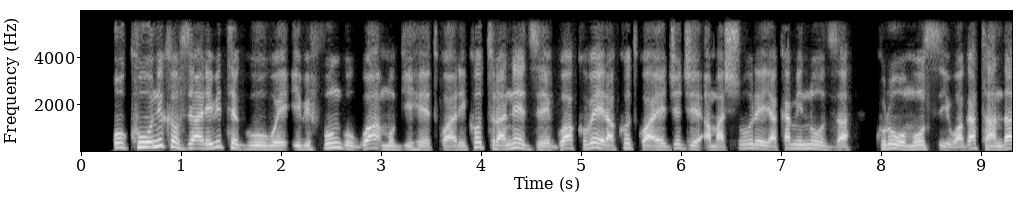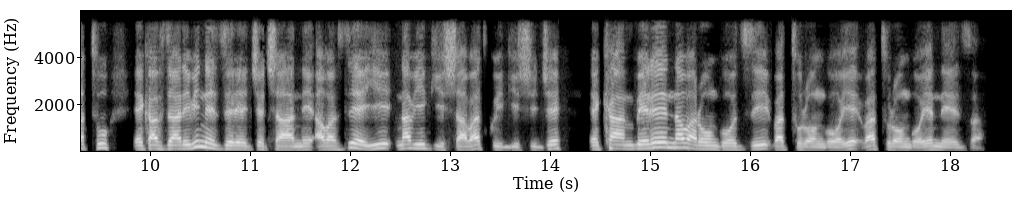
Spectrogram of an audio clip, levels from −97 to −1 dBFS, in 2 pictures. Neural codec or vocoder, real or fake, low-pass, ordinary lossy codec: codec, 16 kHz in and 24 kHz out, 1 kbps, XY-Tokenizer; fake; 5.4 kHz; AAC, 48 kbps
